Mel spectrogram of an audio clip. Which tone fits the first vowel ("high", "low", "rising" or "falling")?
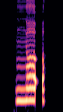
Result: falling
